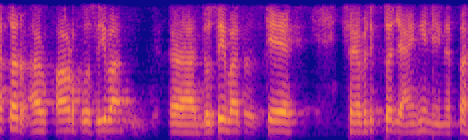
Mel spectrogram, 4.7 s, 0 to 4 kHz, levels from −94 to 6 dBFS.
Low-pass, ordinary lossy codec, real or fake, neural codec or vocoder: 3.6 kHz; none; fake; codec, 24 kHz, 0.9 kbps, WavTokenizer, medium speech release version 1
